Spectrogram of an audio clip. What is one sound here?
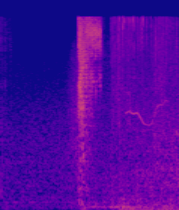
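A web line shoots out with a sharp snap.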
